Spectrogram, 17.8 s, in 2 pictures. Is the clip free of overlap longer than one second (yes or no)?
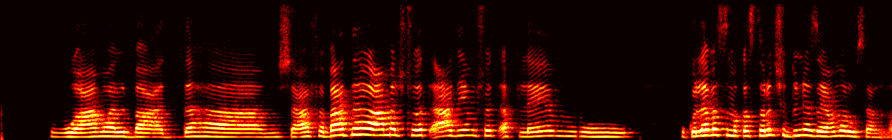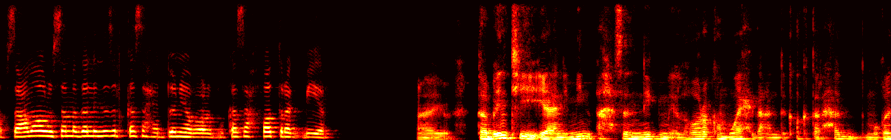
yes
